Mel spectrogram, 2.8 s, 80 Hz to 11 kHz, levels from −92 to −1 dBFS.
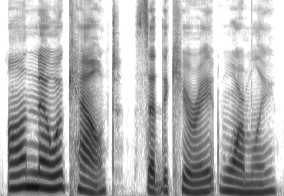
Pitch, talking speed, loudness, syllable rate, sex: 175 Hz, 150 wpm, -17 LUFS, 4.4 syllables/s, female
